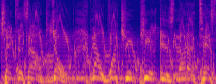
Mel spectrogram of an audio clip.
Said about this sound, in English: Now, what you hear is not a test. I'm rapping through the synthi. Now, what you hear is not a test. I'm rapping through the synthi.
